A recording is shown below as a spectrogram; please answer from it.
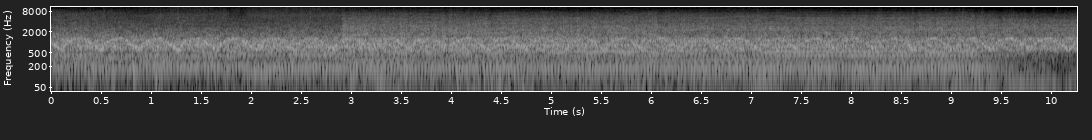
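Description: Ice hockey arena goal horn sounding one long steady blast for about nine and a half seconds, over a cheering crowd, signalling a home-team goal.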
